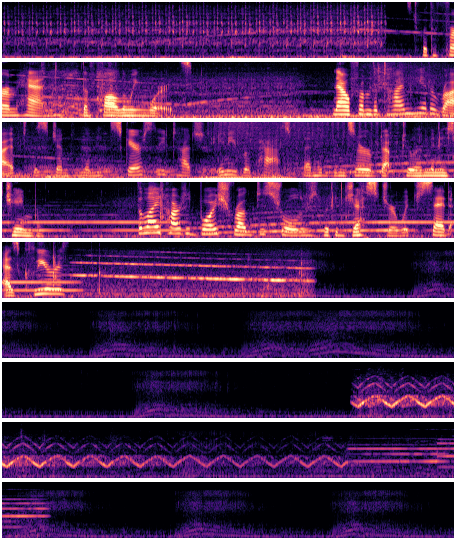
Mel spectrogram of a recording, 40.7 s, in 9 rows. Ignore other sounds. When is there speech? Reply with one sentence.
The speech can be heard from 4.2 to 6.5 s, from 7.8 to 14.0 s and from 14.9 to 18.7 s.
